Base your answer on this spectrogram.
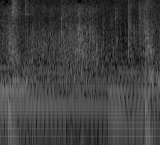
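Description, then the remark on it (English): A rowboat paddles through water with soft, repeated sloshing strokes, heard over a steady sustained tonal hum that changes pitch partway through. No one speaks. “But let's hop in a boat, like I said.”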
